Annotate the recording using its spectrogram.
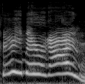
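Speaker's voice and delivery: put-on very high, small childish little kid voice. Retelling how a son greeted people a year ago: imitating a child's voice. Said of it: "'Cause one year he's like".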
